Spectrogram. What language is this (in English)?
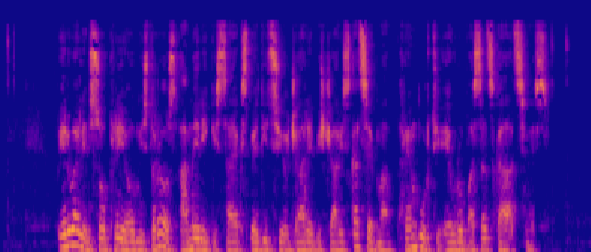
Georgian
